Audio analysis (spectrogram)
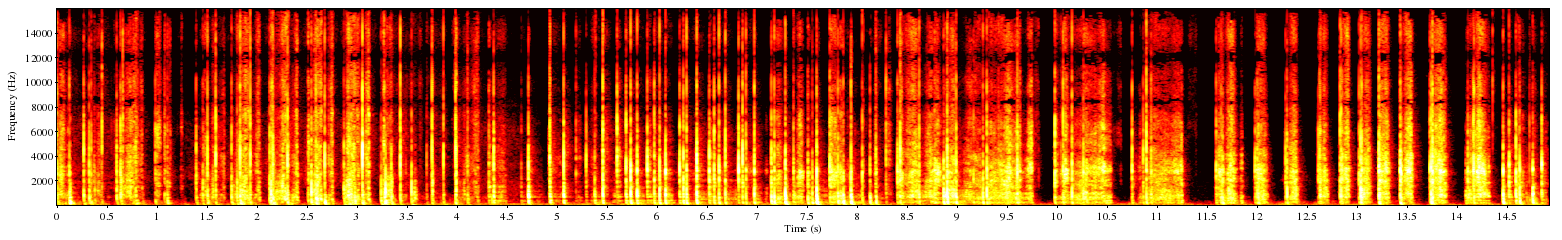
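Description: A closed, hollow, dark navy rigid Ralph Lauren gift box of leatherette-covered cardboard with a textured faux-leather surface is tapped rapidly on the lid and side with long pointed red acrylic nails. Quick, dry clicks and scratchy taps come in dense bursts with brief pauses. The sound is bright with almost no low end or ring.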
